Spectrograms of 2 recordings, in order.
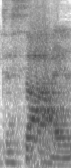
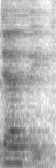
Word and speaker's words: Desi: Like they called me Desai instead of Desi.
